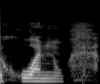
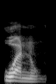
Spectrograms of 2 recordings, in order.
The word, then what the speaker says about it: guano: guano critica el el la forma en que se pronuncia guano que todos lo conocemos como guano pero aclara que correctamente Debería ser Juano huano bien esta esta nota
